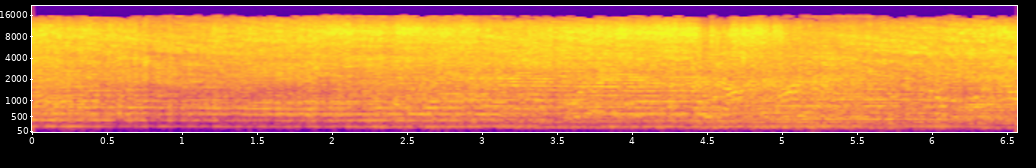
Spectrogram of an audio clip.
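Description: Several race car engines roar loudly.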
